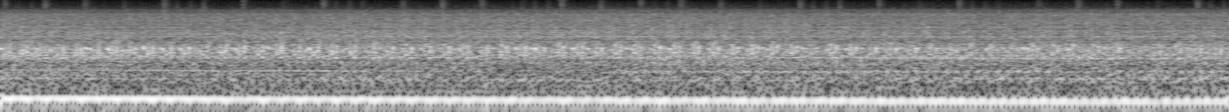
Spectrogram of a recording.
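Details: Completely dead car just started with an AutoOne jump pack: deep, steady engine drone at constant speed with no stumbling; idling normally after the start.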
